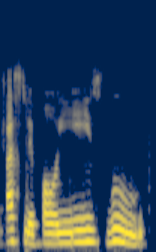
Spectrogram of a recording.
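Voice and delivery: each word drawn out slowly for the class; slow dictation reading. Shown as a demonstration. Teacher slowly dictating a sentence to pupils, drawn out. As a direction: read it slowly like dictating to first graders.

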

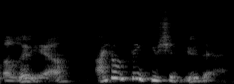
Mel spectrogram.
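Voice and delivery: lightly hammed Batman-style line reading; Adam West impression. Actor's dubbed line in the final cut, lightly voiced Adam West. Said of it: "You do a great Adam West impression".

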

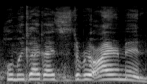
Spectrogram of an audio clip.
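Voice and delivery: high, very loud panic; panicked shouting. Acted. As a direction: shout to viewers in sheer alarm. Intruder suddenly appears.

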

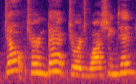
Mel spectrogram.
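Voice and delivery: high, loud, urgent cry; shout. A narrator's reading. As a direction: call it out to the general. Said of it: "she shouted".

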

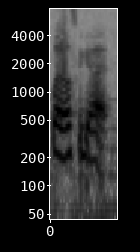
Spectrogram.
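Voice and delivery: usual speaking voice

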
